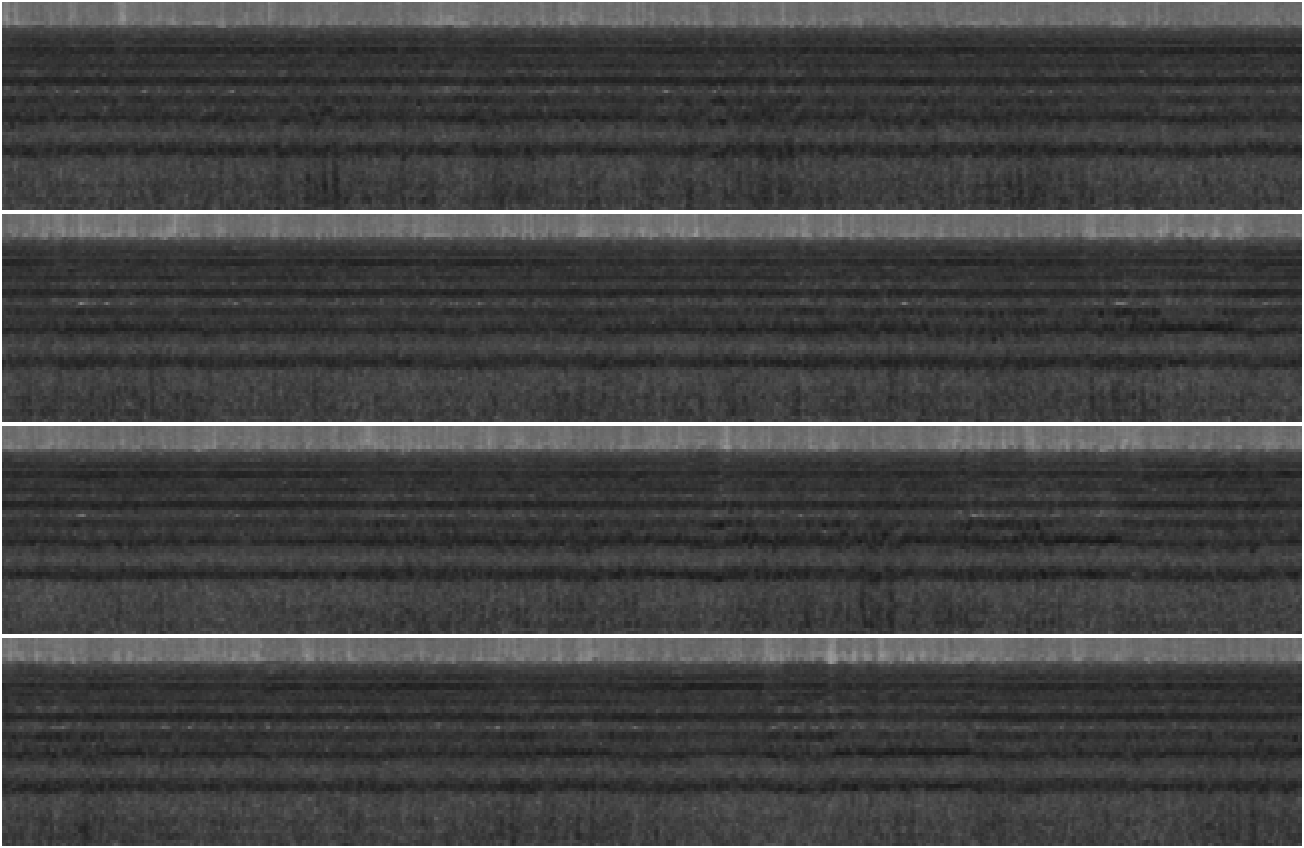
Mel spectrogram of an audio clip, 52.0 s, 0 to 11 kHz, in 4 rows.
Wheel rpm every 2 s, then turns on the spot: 230, 230, 230, 230, 230, 230, 230, 230, 230, 230, 230, 220, 230, 230, 230, 230, 230, 230, 220, 220, 230, 230, 220, 230, 230, 230.
none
